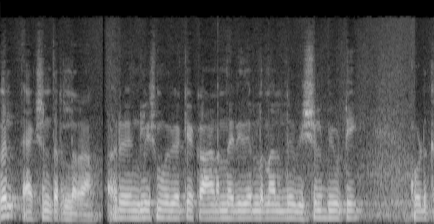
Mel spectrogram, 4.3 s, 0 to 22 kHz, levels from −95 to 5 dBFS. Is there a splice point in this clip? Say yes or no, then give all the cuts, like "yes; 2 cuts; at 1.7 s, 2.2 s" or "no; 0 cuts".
yes; 1 cut; at 1.0 s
